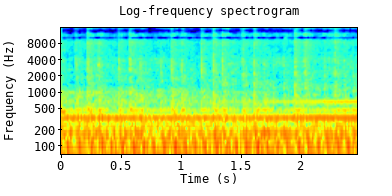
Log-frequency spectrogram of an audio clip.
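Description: Music with fast, dense drumming under one long held note.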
